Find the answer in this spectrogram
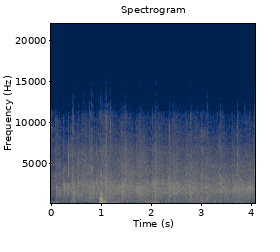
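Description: Audience applause: many people clapping steadily throughout.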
